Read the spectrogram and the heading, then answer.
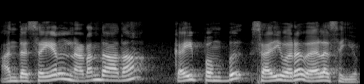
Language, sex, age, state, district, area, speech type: Tamil, male, 18-30, Tamil Nadu, Pudukkottai, rural, spontaneous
